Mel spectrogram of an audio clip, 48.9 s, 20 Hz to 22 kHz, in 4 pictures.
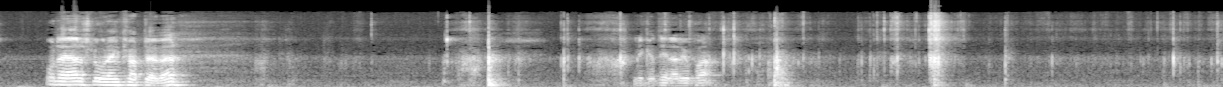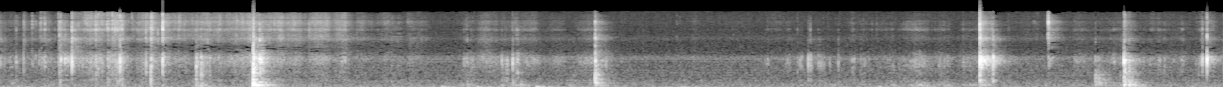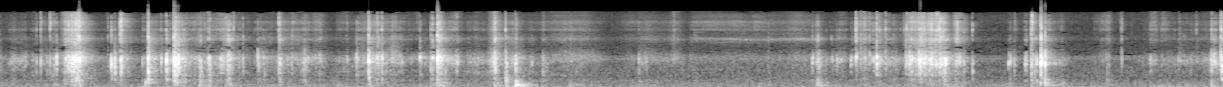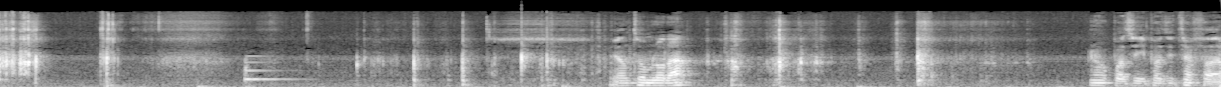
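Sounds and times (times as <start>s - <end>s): crinkling plastic wrap and foil: 5.6s - 17.4s, 23.8s - 31.4s, 32.4s - 38.5s, 43.7s - 47.0s
cardboard tearing: 7.0s - 9.7s, 11.4s - 15.8s, 24.7s - 29.6s, 33.0s - 35.0s, 36.4s - 37.2s.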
